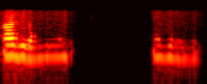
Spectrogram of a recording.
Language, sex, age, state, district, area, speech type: Nepali, female, 30-45, West Bengal, Darjeeling, rural, conversation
